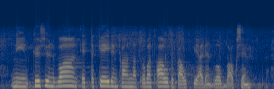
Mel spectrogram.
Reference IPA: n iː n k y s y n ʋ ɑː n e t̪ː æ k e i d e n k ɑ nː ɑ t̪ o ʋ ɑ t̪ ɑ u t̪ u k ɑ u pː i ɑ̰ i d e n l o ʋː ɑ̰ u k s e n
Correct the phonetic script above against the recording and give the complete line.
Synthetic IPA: n iː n k y s y n ʋ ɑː n e t̪ː æ k e i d e ŋ k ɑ nː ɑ t̪ o ʋ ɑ t̪ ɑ u t̪ o k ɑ u pː i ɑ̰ i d e n l o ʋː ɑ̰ u k s e n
